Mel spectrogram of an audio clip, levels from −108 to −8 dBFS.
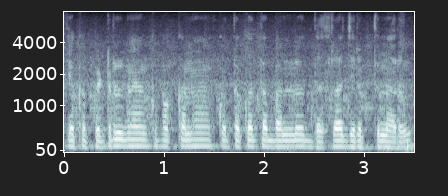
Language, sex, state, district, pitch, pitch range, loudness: Telugu, male, Andhra Pradesh, Sri Satya Sai, 130 Hz, 125-135 Hz, -16 LUFS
